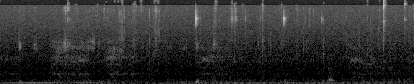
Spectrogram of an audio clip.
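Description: Near silence: faint room hum with a few soft, sparse clicks as a whip finish tool and thread are worked at the eye of a fly hook.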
